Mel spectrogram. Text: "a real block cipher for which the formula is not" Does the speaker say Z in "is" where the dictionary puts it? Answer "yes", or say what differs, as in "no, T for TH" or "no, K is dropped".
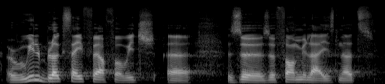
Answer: yes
